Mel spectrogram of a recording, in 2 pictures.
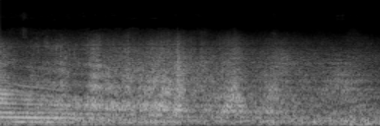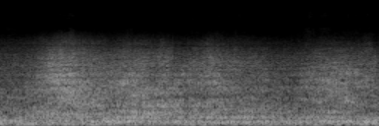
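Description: Aerobatic biplane's piston engine and propeller during a display routine. It is a rough, uneven drone that swells and fades a few times as the aircraft climbs and dives.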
